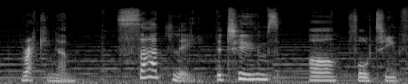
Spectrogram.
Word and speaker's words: Threkingham: These kings were then buried hurriedly and they gave the village its name three king Ham pronounced by the locals Reckingham.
